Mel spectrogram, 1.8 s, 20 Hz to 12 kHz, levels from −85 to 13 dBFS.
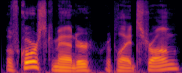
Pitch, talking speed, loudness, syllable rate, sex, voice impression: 120 Hz, 165 wpm, -17 LUFS, 5.6 syllables/s, male, masculine, adult-like, slightly thick, cool, intellectual, slightly refreshing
